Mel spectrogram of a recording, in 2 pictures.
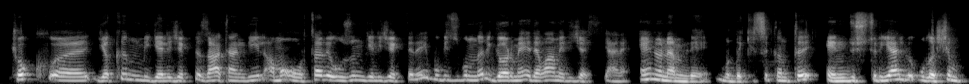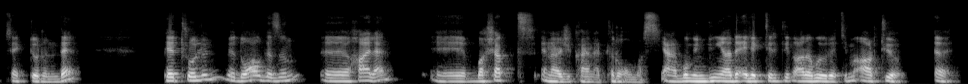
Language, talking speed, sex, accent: Turkish, 140 wpm, male, native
